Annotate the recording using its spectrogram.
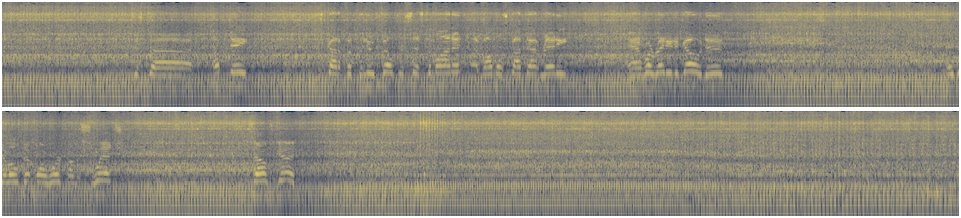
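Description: A small petrol engine runs with a steady hum.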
